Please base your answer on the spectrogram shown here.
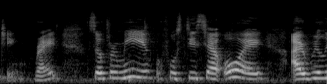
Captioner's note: speaks in foreign language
